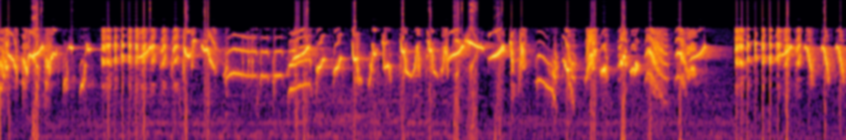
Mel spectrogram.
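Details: Oriental magpie-robin female, calling to lure a male, pours out fast high chattering trills and whistled slurs in long unbroken runs, with one brief pause near the end.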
